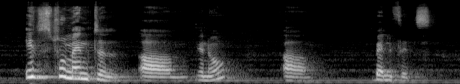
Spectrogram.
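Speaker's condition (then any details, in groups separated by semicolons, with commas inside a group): No condition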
